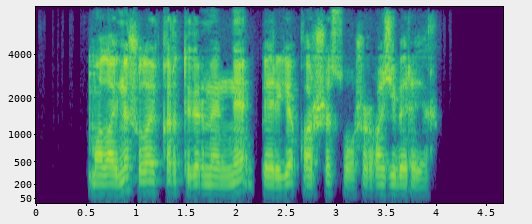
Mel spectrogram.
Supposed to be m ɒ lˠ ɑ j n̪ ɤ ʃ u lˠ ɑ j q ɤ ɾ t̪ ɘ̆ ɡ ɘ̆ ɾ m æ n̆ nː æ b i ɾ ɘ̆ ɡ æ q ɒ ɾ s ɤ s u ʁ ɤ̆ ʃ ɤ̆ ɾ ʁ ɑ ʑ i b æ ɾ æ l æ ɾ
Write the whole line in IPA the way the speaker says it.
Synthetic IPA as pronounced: m ɒ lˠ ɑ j n̪ ɤ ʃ u lˠ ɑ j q ɤ ɾ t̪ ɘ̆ ɡ ɘ̆ ɾ m æ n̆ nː æ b æ ɾ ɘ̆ ɡ æ q ɒ ɾ ʃ ɤ s u ʁ ɤ̆ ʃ ɤ̆ ɾ ʁ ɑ ʑ i b æ ɾ æ l æ ɾ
